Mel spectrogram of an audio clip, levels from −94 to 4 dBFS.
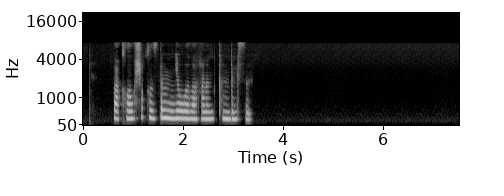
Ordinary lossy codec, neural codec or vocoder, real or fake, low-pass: none; codec, 16 kHz, 1.1 kbps, Voila-Tokenizer; fake; none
